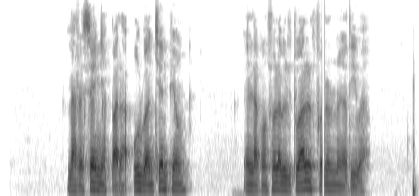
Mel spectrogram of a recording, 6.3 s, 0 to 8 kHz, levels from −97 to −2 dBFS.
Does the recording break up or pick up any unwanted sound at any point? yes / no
yes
